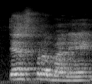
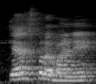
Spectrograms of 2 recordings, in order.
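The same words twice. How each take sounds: Both takes have the same delivery.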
